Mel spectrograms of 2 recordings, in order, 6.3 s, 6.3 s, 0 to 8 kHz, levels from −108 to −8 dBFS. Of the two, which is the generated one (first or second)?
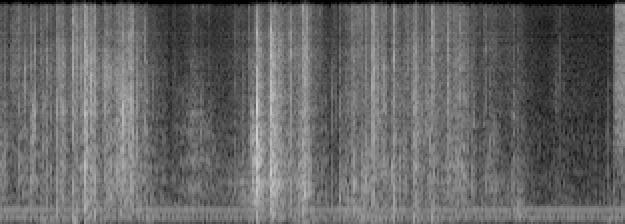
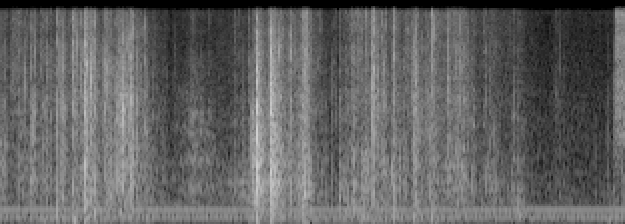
first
